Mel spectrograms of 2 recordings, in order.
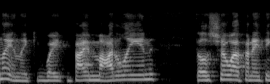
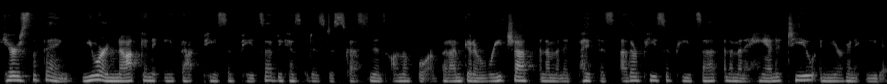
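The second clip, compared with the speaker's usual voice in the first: hushed, very quiet half-whisper; 4 semitones lower, 11 dB quieter than usual. Retelling what was said to an upset child at a pizza party: retelling a half-whisper. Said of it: "I just whispered in her ear".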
